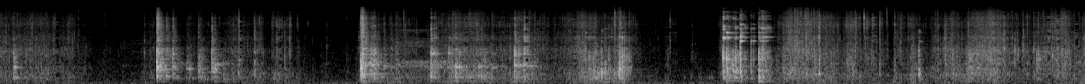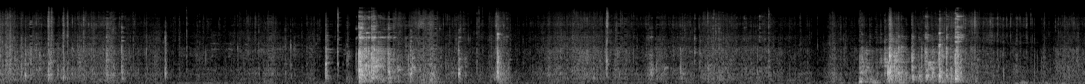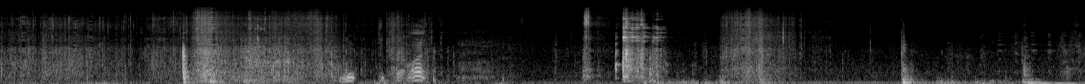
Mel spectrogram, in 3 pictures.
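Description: Empty beer cans and glass bottles clinking and clattering against each other in irregular bursts as they are handled and sorted from plastic bags.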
